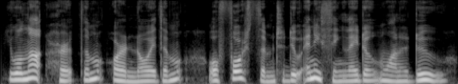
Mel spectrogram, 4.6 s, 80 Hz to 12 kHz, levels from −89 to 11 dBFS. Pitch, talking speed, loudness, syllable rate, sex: 190 Hz, 250 wpm, -19 LUFS, 5.7 syllables/s, female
